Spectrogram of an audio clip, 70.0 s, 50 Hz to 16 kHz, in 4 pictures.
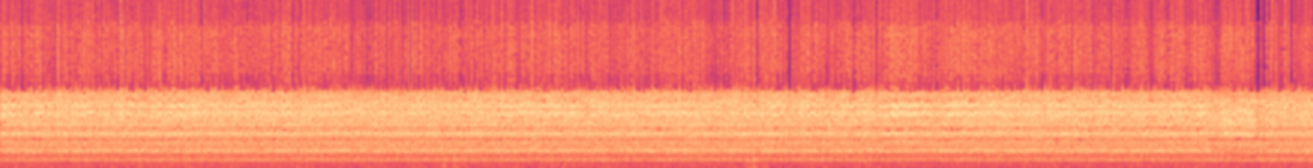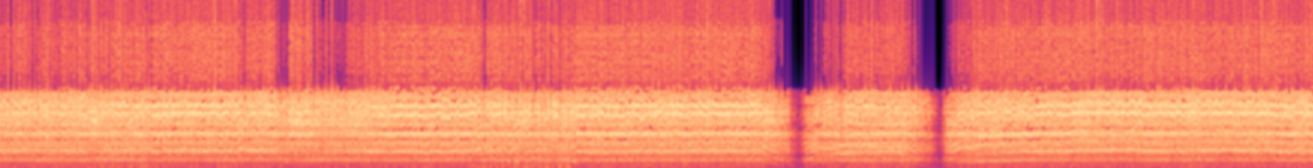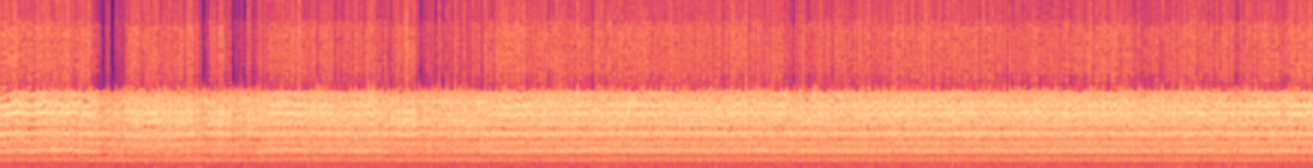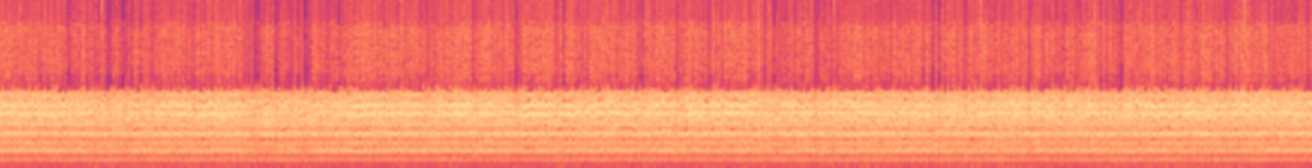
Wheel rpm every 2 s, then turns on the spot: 230, 230, 230, 240, 230, 230, 230, 230, 230, 230, 230, 220, 210, 180, 150, 170, 230, 220, 220, 230, 230, 230, 230, 230, 230, 230, 230, 230, 230, 230, 230, 230, 230, 230, 230.
none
